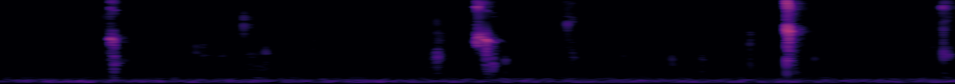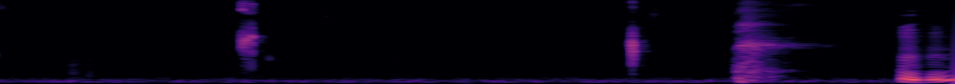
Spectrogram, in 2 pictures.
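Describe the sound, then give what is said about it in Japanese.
A person eating and chewing food: soft, faint chewing, biting and smacking clicks scattered over a low hum, with slightly louder, rougher rustling near the end. “本当に幸せそうに食うよな。”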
